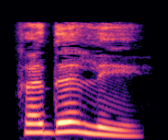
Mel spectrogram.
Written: ಕದಲೆ

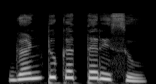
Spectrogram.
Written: ಗಂಟುಕತ್ತರಿಸು

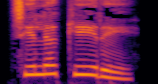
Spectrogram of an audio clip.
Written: ಛಲಗಾರ

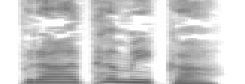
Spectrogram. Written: ಪ್ರತಿಮುಖ

